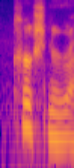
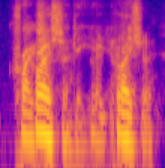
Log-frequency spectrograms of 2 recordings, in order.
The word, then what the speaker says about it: Kreischer: And we were, we went and saw Bert Kirshner, I think is how you pronounce his name, The Machine, live in the Baltimore Arena. Kreischer.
